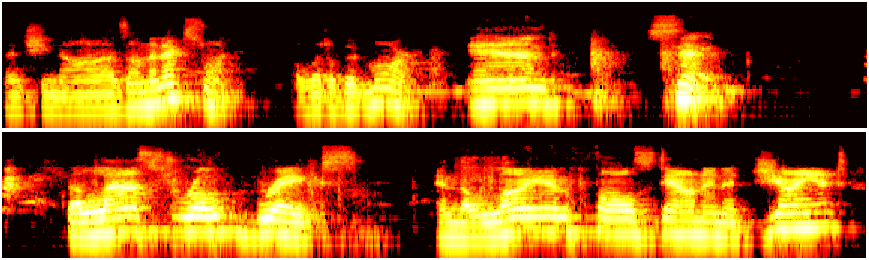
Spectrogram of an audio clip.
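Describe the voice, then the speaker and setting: A man telling a story to young children as a teacher, explaining things simply with dramatic pauses. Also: fairly high pitch, a bit bright, slight background noise, poor audio. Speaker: storyteller, early education teacher.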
